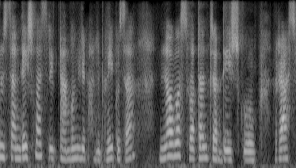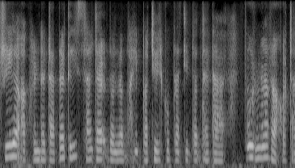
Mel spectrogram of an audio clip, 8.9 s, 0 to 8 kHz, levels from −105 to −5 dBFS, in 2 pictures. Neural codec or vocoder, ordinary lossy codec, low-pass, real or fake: codec, 16 kHz, 1 kbps, FreqCodec, smaller model; none; none; fake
